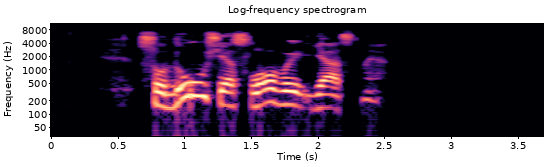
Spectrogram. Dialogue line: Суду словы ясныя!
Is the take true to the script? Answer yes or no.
no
